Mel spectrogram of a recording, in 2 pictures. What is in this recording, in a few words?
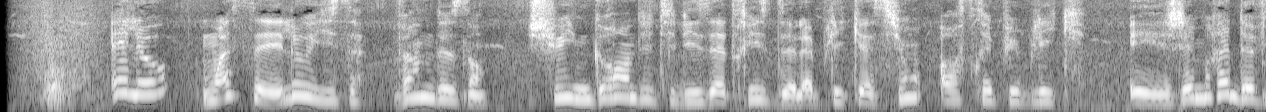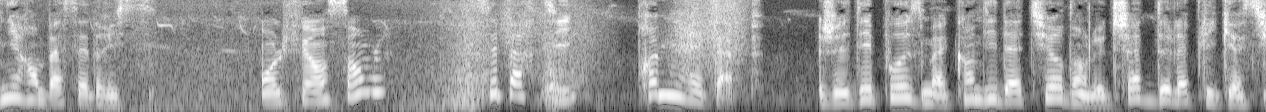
french voice over female narrator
